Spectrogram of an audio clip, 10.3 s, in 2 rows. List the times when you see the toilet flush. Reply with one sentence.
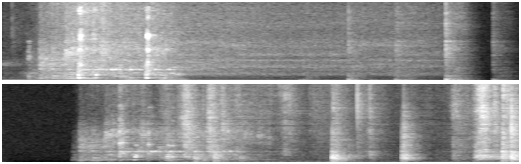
The toilet flush can be heard from 0.3 to 1.8 s and from 5.8 to 7.9 s.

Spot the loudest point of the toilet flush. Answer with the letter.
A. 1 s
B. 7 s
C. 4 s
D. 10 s
A.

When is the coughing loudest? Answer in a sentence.
The loudest moment of the coughing is at 1 second.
